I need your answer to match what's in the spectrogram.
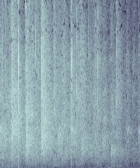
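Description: An audience applauds, many hands clapping together in a dense, steady patter that holds moderately loud for about three seconds, with no voices over it.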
